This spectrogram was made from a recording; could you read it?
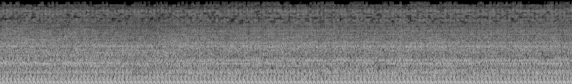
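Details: Log splitter Briggs & Stratton engine 126T02 after repair: carburetor cleaned, speed set to about 3100 rpm spec, valve underneath two turns out from seated. Holds a steady, even governed speed under load, no hunting, misfire or stalling; running much better.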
